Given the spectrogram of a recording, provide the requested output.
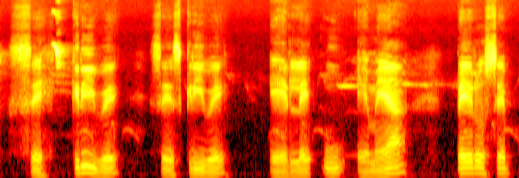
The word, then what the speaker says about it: luma: Es una mezcla entre la L y la R y suena ruma.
